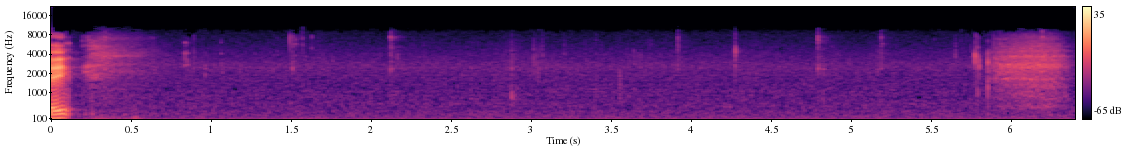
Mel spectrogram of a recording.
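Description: Computer mouse clicking: about nine faint, single clicks at irregular intervals, over a steady low hum.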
